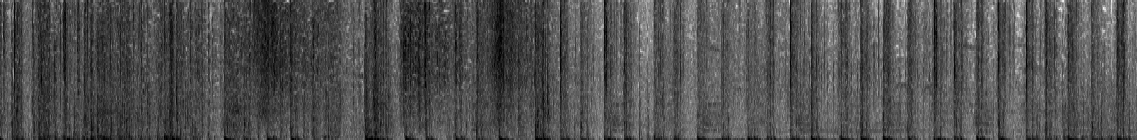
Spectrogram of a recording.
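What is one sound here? Footsteps run quickly over grass and gravel.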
